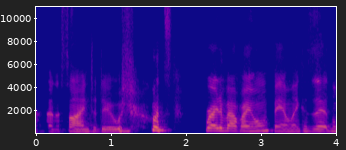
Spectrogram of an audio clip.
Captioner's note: laughter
